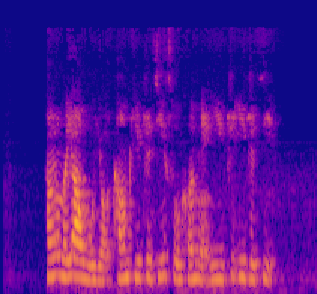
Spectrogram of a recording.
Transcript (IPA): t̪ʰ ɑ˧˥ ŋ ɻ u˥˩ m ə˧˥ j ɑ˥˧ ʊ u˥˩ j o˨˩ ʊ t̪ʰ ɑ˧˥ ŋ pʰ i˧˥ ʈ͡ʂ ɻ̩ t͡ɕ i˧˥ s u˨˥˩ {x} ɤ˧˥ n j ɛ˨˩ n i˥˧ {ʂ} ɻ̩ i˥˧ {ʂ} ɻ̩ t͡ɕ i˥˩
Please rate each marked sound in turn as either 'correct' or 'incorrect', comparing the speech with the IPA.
correct, incorrect, incorrect

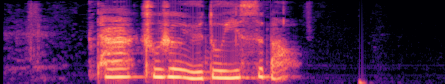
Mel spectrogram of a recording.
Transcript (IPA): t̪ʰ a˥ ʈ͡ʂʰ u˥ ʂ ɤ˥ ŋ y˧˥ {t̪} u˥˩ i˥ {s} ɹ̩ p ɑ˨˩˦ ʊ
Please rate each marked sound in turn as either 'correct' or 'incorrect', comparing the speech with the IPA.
correct, correct

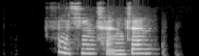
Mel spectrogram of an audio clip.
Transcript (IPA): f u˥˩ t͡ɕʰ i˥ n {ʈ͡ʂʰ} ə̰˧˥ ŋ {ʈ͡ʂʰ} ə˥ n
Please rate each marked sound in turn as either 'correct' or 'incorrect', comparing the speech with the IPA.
correct, incorrect

